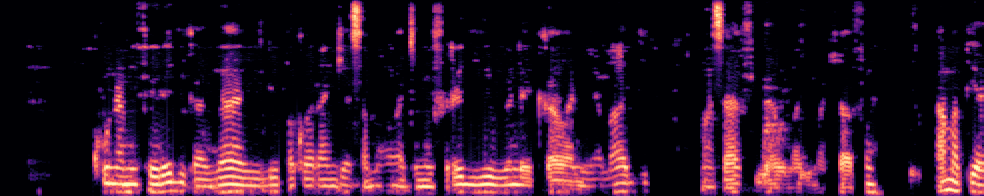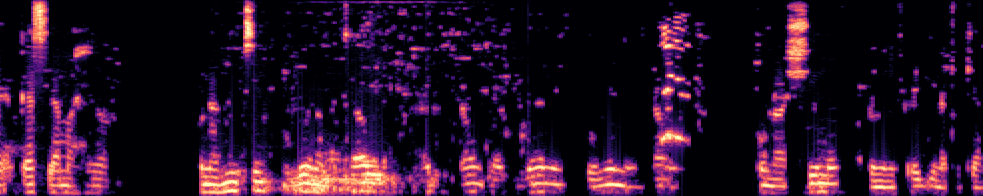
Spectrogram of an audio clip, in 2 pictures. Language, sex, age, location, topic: Swahili, male, 25-35, Mombasa, agriculture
